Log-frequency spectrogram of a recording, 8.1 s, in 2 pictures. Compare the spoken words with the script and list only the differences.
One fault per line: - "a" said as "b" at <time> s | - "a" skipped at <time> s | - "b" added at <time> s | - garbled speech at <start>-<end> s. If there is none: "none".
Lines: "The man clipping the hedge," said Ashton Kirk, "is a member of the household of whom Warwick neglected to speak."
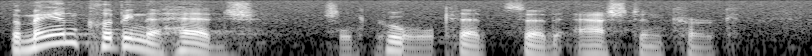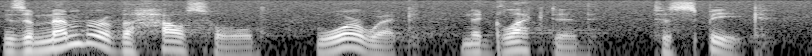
- garbled speech at 1.6-2.4 s
- "of whom" skipped at 5.4 s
